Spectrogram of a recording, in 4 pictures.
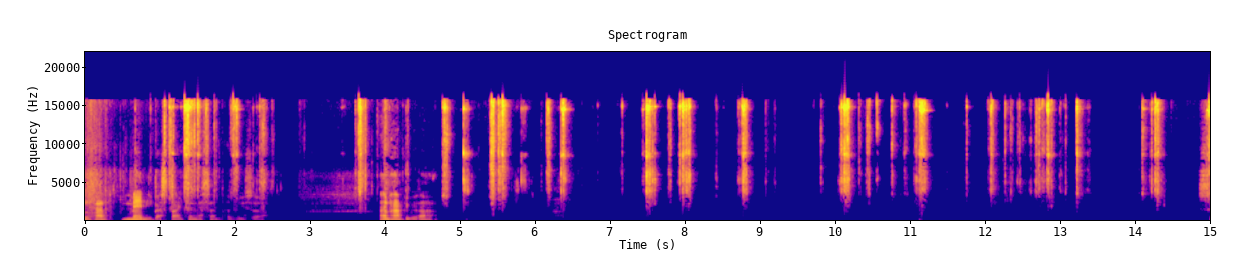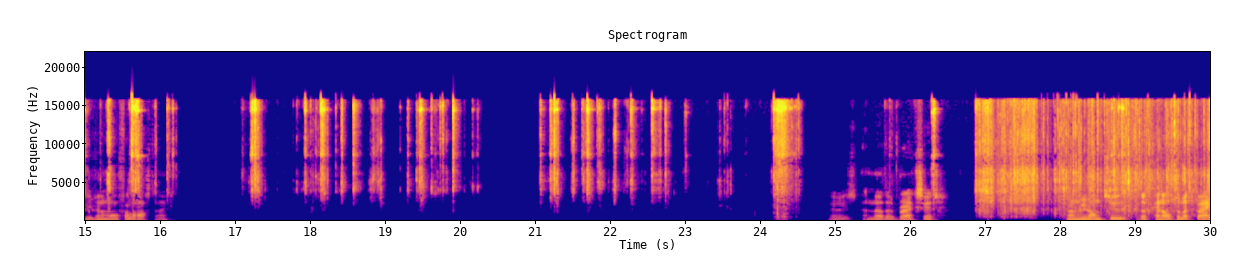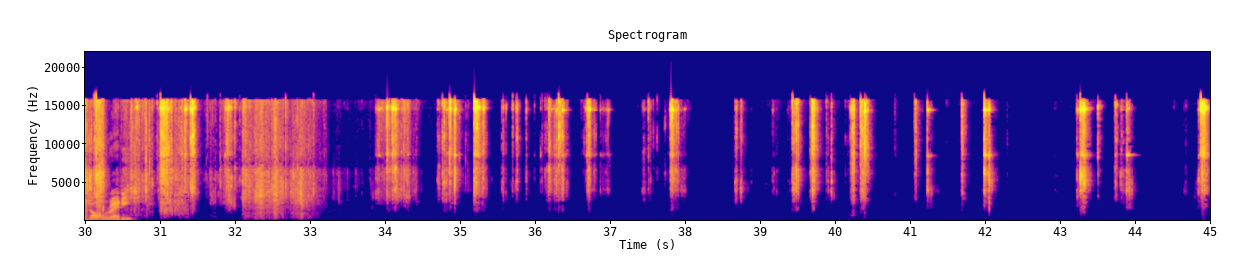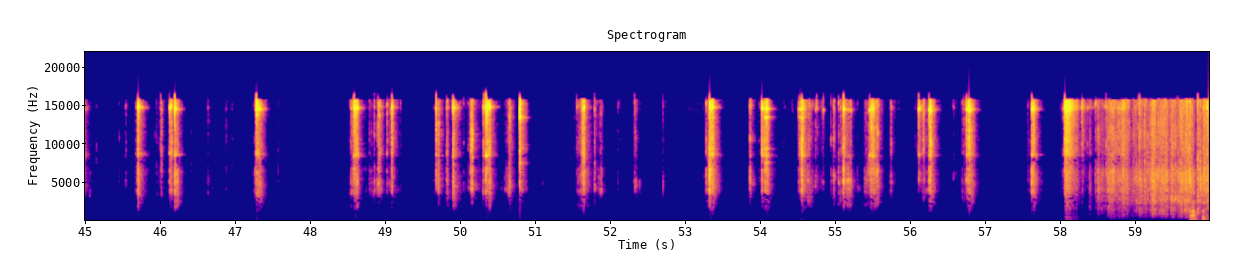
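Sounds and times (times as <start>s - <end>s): plastic bag crinkling: 0.0s - 0.8s, 26.9s - 34.4s, 58.2s - 59.9s
coins clinking: 24.2s - 24.6s, 26.9s - 33.2s, 33.8s - 37.0s, 57.6s - 59.9s.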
